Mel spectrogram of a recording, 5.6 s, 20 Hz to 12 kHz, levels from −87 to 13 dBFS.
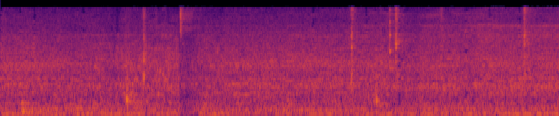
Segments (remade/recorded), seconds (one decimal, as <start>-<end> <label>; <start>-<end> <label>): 0.0-0.9 recorded; 0.9-2.5 remade; 2.5-5.6 recorded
